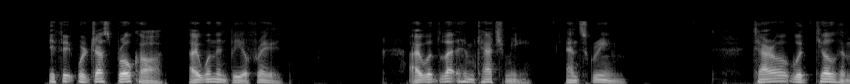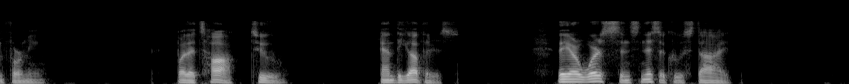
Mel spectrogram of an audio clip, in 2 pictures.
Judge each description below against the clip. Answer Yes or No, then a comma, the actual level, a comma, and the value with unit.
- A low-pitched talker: Yes, low, 100 Hz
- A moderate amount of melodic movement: No, wide, 6.0 semitones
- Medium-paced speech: No, slow, 125 wpm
